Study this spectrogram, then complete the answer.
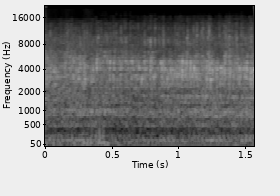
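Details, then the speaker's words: Twin Yamaha F200 outboards on a Jeanneau Merry Fisher 895, first start after 3.5 months laid up, oil checked clean: low steady even burble, telltales flowing, no hunting or misfire; normal idle. "Telltales kicking into life. Yeah, they're running okay. Sounding good. Fantastic. I've forgotten what they sounded like."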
